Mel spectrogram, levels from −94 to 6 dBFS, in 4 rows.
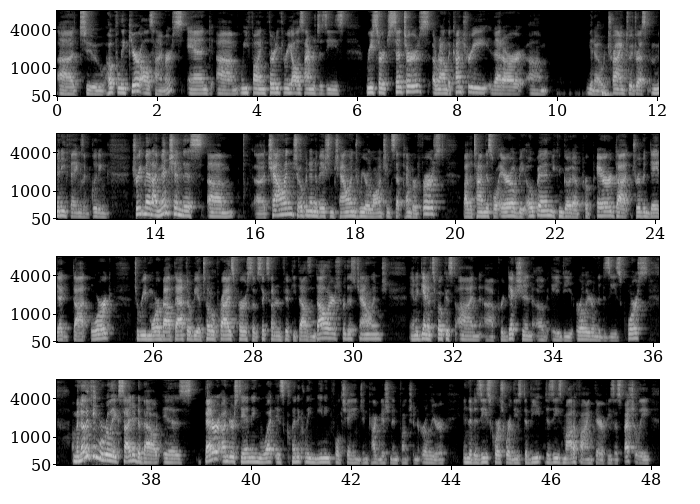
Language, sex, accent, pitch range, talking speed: English, male, American, 125-155 Hz, 145 wpm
